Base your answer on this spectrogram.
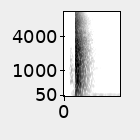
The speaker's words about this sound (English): Wait. Was that explosion caused by my drink? Let me spill some.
